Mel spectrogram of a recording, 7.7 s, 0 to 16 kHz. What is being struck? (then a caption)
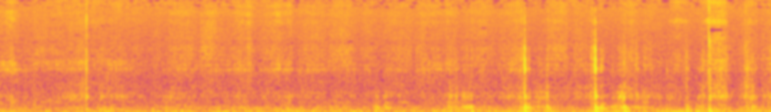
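Metal microphone capsule housing tapped with a wooden pick. A wooden ear pick scratches and taps the small, hollow, silver metal XY microphone capsule housing on a Zoom H6. A quiet, low, rumbling scratch runs throughout, then four short, sharp taps ring out near the end with very little ring.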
